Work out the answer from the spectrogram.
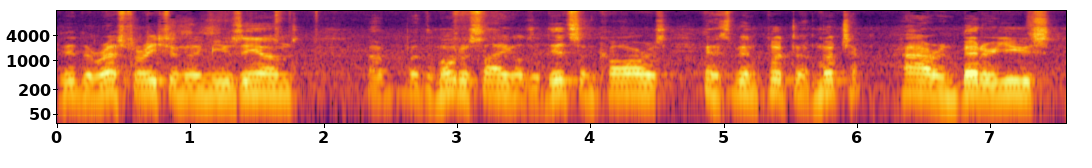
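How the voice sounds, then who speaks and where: Older man, tour guide, slightly high voice, folksy yarns, noisy hall behind. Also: level tone, warm tone. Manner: folksy storytelling, halting restarts. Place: large indoor museum hall. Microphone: camera held by a visitor nearby.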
